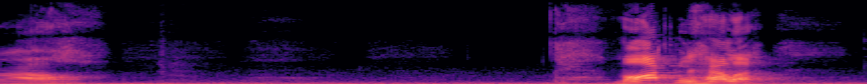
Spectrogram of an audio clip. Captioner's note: painfully grunting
